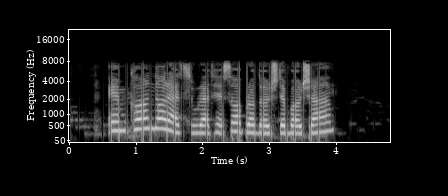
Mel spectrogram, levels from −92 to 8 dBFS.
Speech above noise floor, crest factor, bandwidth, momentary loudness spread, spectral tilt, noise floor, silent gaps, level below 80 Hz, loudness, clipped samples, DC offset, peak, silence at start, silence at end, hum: 54 dB; 16 dB; 8.4 kHz; 7 LU; -2 dB/octave; -70 dBFS; none; -54 dBFS; -16 LUFS; under 0.1%; under 0.1%; -2 dBFS; 0.65 s; 0.85 s; none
